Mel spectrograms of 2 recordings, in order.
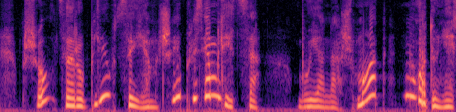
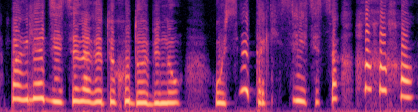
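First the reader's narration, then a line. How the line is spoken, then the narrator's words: Laughing fly. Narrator (Belarusian): засмяялася муха-лянюка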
